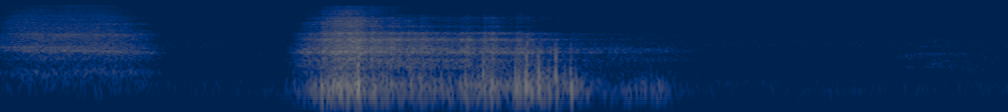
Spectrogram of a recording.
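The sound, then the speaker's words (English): A church audience takes a deep breath together and lets it out as prayer begins: a shorter breathy rush of inhaling, a pause, then a longer, louder collective exhale that trails off into quiet. “I want to ask you to take in a deep breath and to let it out as we begin to pray.”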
